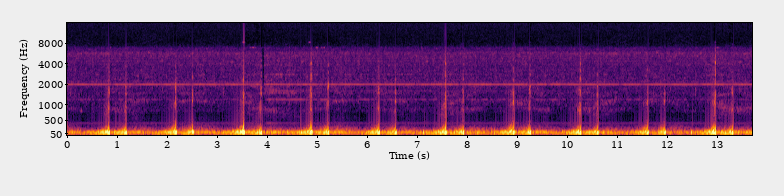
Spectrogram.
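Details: Slow, steady paired lub-dub thumps at about 44 beats a minute: a normal heartbeat, played as a sleep aid for babies.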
